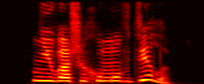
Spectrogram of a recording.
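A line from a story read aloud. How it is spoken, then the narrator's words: Indignant curt retort. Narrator (Russian): отрезала Марджи, возмущенно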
